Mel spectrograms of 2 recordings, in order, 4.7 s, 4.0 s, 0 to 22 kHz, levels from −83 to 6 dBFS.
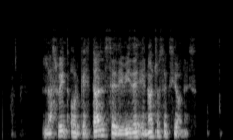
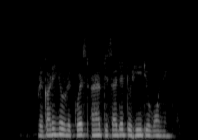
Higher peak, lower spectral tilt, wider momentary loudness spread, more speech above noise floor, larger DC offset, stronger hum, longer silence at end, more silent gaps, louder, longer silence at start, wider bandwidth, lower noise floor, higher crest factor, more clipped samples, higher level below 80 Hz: first, -2 dBFS vs -22 dBFS; second, -8 dB/octave vs -9.5 dB/octave; about the same, 9 LU vs 11 LU; first, 52 dB vs 48 dB; neither; neither; first, 0.9 s vs 0.55 s; neither; first, -19 LUFS vs -38 LUFS; about the same, 0.85 s vs 0.75 s; first, 7.4 kHz vs 6 kHz; second, -71 dBFS vs -85 dBFS; about the same, 18 dB vs 16 dB; neither; first, -62 dBFS vs -80 dBFS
